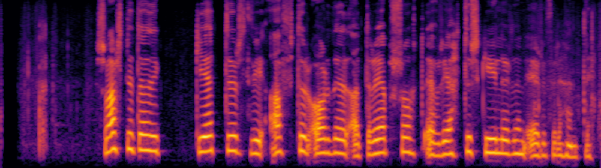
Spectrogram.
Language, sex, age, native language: Icelandic, female, 40-49, Icelandic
